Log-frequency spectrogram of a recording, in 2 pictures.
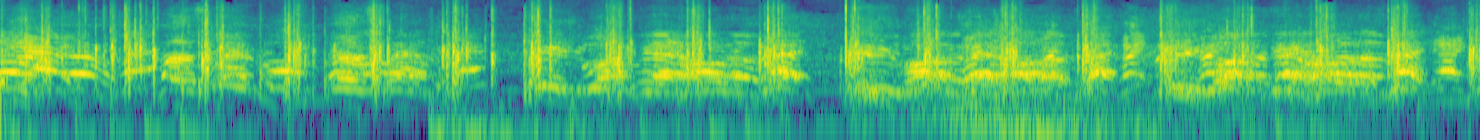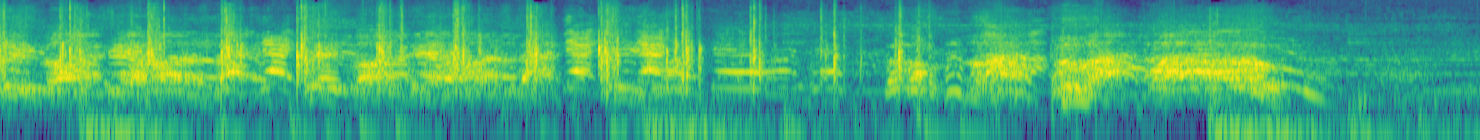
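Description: A group of young men chants and shouts loudly in unison.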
